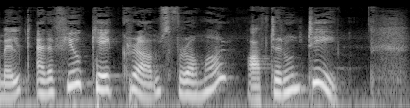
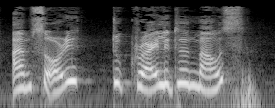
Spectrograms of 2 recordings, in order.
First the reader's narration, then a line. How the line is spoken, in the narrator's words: she sobbed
